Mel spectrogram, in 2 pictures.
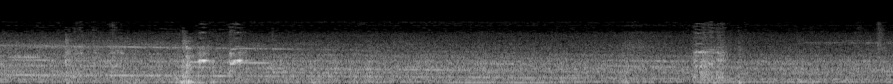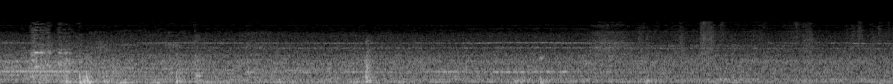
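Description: A train rolls slowly past with a low rumble.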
